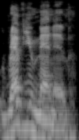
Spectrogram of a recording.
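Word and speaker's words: revumenib: patient care yeah so first off so so revu menb um you you were close it's actually you know I think your pronunciation was was was close to Target but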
